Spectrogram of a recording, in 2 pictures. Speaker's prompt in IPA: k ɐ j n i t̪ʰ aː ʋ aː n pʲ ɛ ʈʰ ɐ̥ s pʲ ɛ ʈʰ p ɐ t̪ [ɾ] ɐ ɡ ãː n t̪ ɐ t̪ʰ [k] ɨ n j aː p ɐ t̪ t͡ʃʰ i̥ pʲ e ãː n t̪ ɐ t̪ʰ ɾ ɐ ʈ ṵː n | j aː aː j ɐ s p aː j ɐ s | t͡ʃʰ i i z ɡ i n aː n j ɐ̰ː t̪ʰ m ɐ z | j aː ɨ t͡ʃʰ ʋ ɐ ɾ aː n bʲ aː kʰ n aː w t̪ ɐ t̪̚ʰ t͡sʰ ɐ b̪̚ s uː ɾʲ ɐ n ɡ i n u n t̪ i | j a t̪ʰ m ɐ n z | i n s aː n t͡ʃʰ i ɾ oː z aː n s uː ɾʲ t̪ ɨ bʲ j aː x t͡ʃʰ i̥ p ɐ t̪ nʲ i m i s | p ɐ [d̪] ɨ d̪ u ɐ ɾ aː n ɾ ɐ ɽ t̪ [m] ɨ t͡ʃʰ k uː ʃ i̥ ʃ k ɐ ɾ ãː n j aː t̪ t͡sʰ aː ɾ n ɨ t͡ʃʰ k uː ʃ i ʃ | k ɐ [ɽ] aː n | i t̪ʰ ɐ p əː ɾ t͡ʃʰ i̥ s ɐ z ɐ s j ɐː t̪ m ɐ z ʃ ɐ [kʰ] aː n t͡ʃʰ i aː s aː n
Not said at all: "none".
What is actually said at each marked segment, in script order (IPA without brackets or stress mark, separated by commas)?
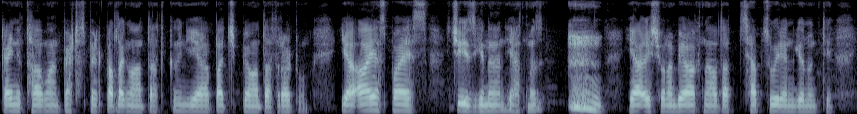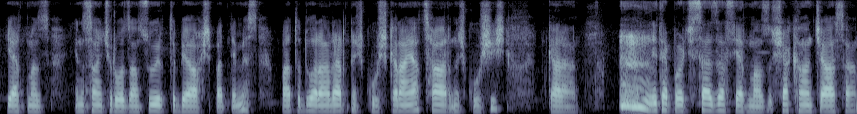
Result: l, k, t̪, n, ɾ, kʰ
